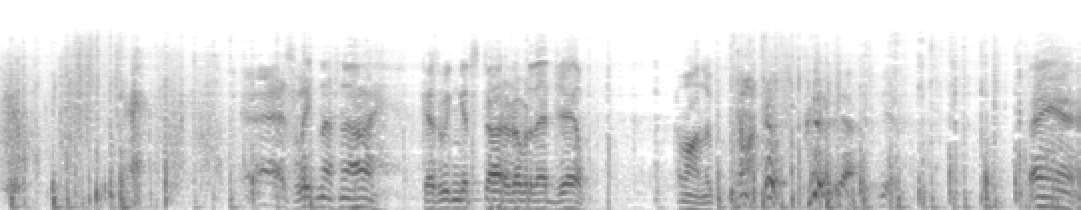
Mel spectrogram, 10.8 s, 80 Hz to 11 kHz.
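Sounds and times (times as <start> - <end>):
horses' hooves clip-clopping: 0.0 - 10.8
speech: 2.8 - 6.0, 6.8 - 9.2, 10.3 - 10.8.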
